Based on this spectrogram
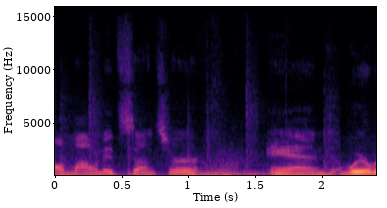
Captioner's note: note swooshes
